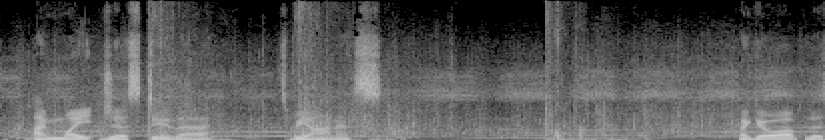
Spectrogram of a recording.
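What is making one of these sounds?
Water splashes gently around a swimmer.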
